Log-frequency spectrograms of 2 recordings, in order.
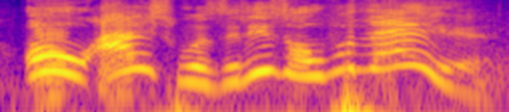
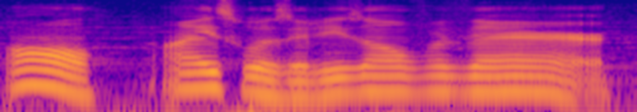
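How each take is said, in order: First: It is said with big, exaggerated excitement. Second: It is said calmly, with little energy.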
